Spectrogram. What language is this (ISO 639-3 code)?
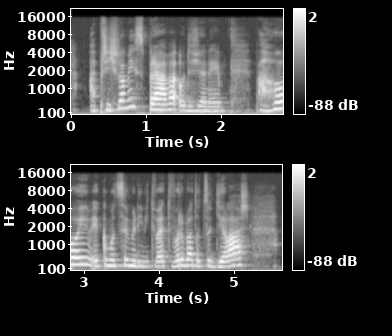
ces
